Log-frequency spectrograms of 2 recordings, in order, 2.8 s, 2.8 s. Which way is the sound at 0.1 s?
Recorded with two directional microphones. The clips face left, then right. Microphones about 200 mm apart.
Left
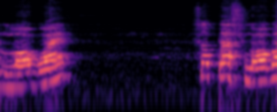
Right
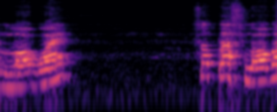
25° left (ahead or behind).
